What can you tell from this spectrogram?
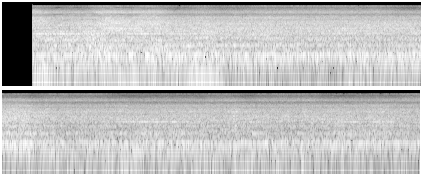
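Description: Handheld hair dryer blowing steadily at close range, starting abruptly just after the start and getting slightly quieter in the second half.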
